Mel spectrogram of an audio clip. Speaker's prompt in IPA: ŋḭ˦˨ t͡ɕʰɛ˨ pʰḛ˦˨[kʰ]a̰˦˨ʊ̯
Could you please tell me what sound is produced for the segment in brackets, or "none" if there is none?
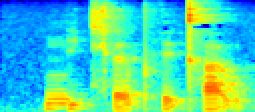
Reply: kʰ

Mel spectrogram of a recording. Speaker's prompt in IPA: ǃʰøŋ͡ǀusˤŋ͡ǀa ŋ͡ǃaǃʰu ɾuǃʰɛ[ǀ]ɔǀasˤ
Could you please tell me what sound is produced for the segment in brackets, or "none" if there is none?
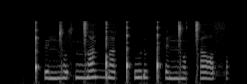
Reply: ŋ͡ǀ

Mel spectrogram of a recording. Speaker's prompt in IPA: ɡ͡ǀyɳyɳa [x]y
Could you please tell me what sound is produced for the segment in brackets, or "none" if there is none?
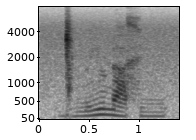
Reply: x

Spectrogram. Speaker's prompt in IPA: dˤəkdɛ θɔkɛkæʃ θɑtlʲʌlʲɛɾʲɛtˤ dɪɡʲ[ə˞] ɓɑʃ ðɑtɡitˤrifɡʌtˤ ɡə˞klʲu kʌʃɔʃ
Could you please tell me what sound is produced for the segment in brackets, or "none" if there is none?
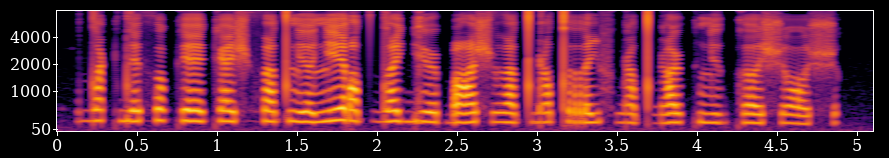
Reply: ə˞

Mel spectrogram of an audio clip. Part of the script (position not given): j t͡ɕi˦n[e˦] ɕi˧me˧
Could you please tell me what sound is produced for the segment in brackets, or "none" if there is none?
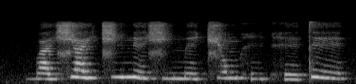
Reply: e˧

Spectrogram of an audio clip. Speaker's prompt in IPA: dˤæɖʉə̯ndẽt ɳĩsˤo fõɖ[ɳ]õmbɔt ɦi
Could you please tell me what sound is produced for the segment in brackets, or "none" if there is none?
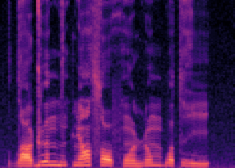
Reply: ɳ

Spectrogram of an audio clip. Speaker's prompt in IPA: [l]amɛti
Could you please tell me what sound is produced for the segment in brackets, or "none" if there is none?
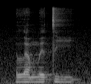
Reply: l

